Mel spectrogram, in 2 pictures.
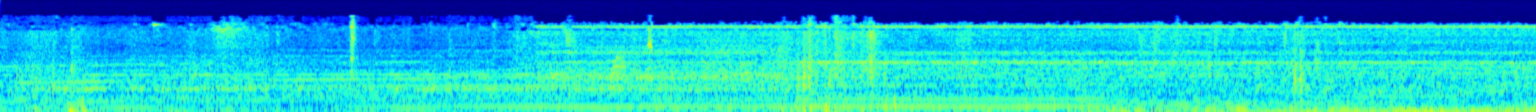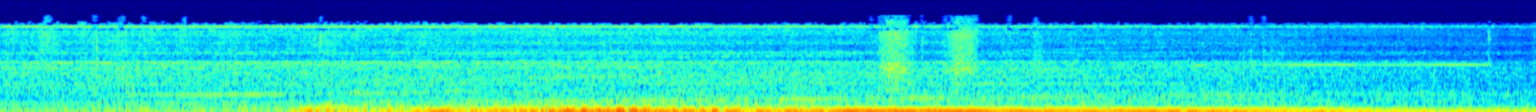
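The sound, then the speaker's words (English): A small propeller aircraft takes off from a red earth runway in Uganda, bound over Lake Victoria for Moroto. Its steady droning engine hum swells noticeably louder about two-thirds of the way through and stays strong to the end. “As we make our way down the red earth runway, we ascend into the air and fly over Lake Victoria, and then make our first stop at Moroto.”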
